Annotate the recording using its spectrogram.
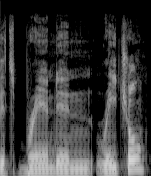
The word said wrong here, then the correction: Rochelle: Is that correct? Am I saying that? – Rochelle. – So Rochelle, yeah.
